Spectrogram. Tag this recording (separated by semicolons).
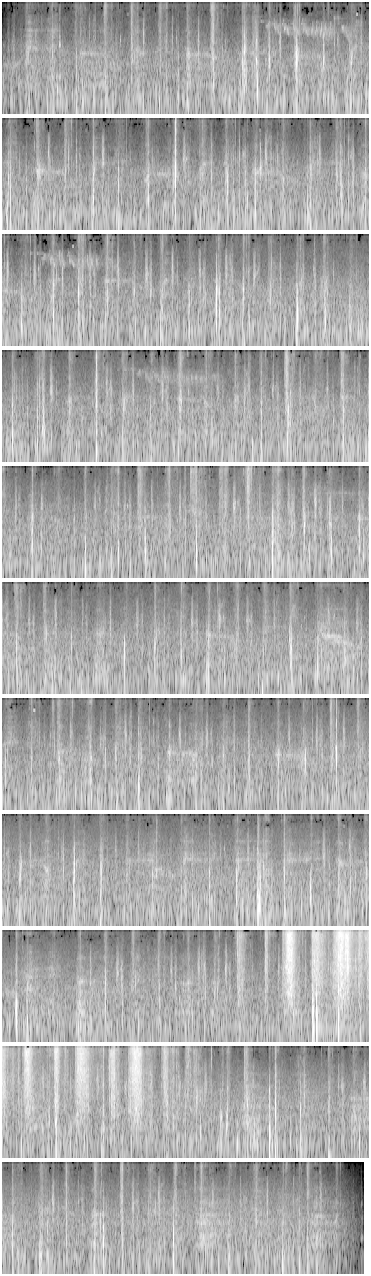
Fieldrecording; Running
